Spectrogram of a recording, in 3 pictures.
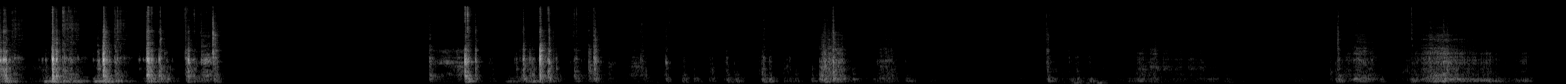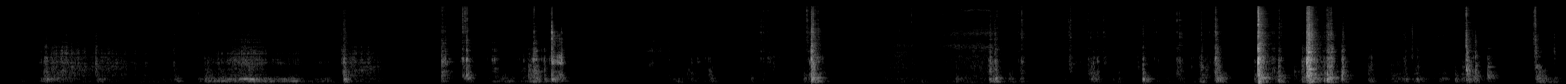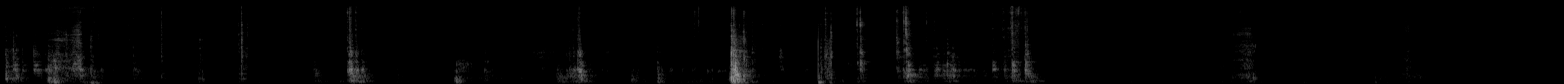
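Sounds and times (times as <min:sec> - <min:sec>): plastic clicks knocks and rattles: 0:00.0 - 0:02.4, 0:04.3 - 0:08.6, 0:18.9 - 0:21.4, 0:22.5 - 0:24.1, 0:25.6 - 0:31.8, 0:32.6 - 0:35.2, 0:37.0 - 0:42.0.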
